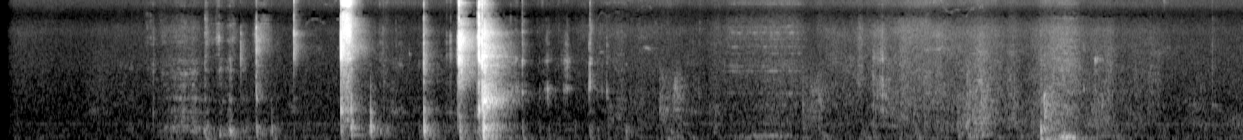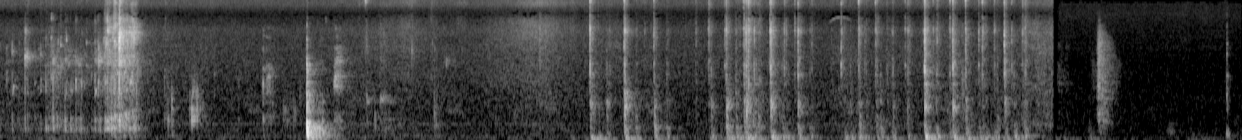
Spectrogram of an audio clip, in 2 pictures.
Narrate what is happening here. I cracked a can, then moved the chair to sit down. After slurping on the drink, I typed on the keyboard.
